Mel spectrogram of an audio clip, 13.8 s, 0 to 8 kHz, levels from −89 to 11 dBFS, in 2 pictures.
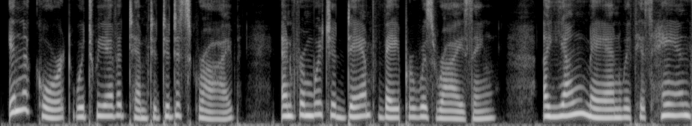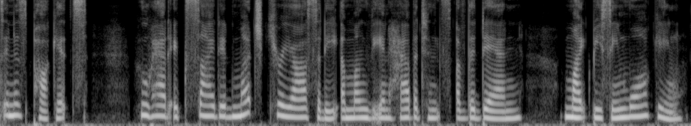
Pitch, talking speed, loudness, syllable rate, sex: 220 Hz, 180 wpm, -18 LUFS, 5.0 syllables/s, female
